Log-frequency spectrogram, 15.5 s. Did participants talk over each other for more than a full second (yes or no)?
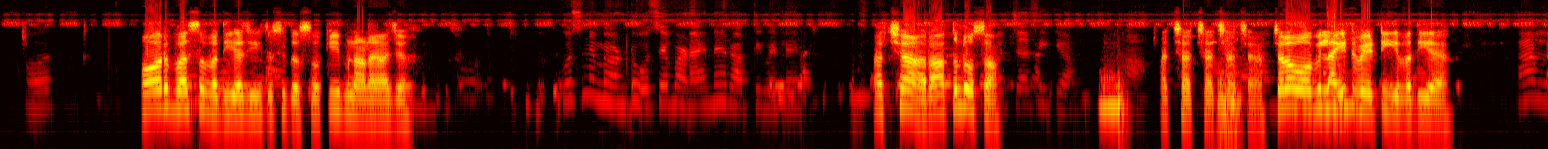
yes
